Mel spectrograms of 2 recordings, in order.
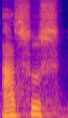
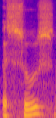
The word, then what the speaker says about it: Asus: Also, from the few cases that we have knowledge, they are from Asus or Asus, depends on how you want to pronounce it.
